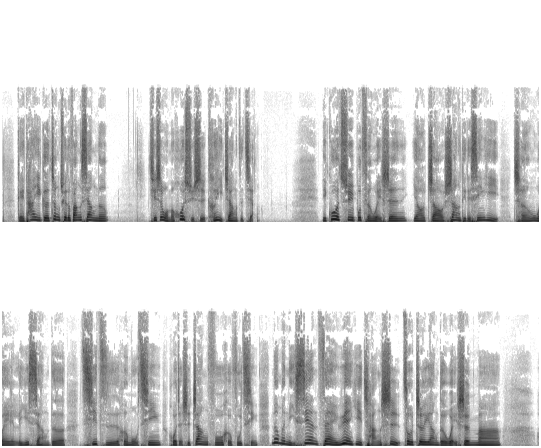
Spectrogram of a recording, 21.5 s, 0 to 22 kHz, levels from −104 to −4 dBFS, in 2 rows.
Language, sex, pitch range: Chinese, female, 165-240 Hz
